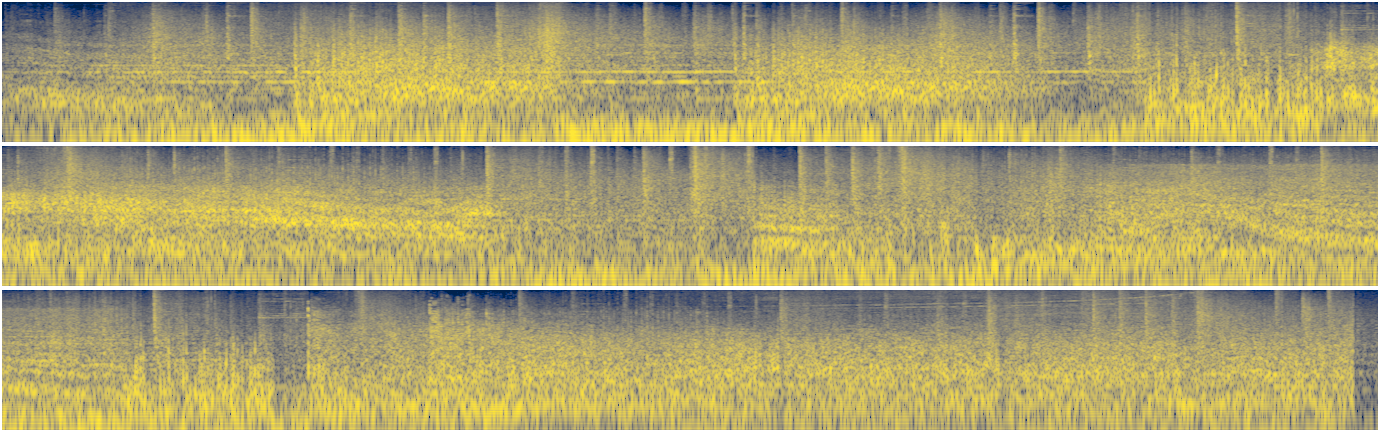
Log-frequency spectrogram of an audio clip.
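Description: Bombs exploding in airstrikes on densely populated areas of Tehran, Iran, a continuous loud barrage of deep booms and blasts with rumbling artillery-like impacts filling the whole stretch, no voices.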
